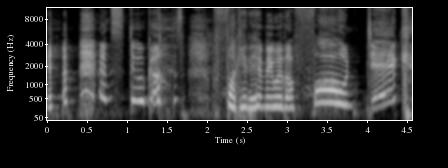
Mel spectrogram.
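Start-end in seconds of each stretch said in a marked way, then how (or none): 2.1-4.6 put-on dramatic dying-man movie voice. Retelling a movie scene where a man on the ground is hit with a phone; imitating Stu's gut-wrenching line. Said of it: "it's like gut-wrenching the way he says it".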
